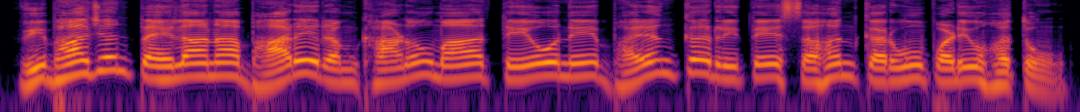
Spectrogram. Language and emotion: Gujarati, neutral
